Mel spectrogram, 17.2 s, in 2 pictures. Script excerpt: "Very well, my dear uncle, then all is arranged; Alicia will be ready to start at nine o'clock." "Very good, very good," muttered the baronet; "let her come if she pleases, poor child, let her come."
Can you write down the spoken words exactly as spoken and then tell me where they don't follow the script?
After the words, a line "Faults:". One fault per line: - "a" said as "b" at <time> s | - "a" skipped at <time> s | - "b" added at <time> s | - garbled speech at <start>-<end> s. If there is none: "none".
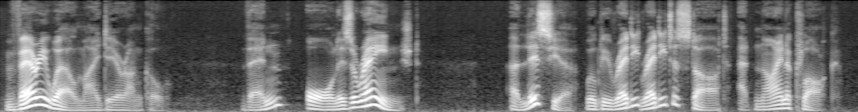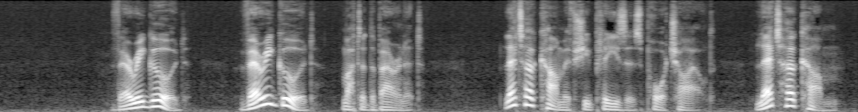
"Very well, my dear uncle, then all is arranged; Alicia will be ready ready to start at nine o'clock." "Very good, very good," muttered the baronet; "let her come if she pleases, poor child, let her come."
Faults:
- "ready" added at 6.4 s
